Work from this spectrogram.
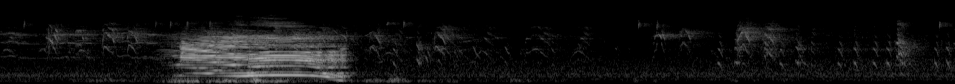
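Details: Red deer stag during the October rut gives one loud, hoarse, harmonic roar of about two seconds, falling at the end, followed by quieter background with faint high chirps and scattered rustling.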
